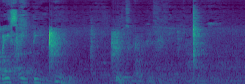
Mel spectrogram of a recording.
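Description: Pool balls click sharply together.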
